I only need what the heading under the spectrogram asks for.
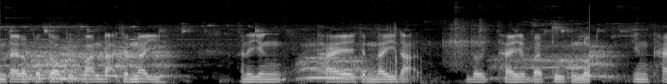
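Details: Separated from its mother and kept away from her side, a calf cries loudly through the pen. Rough, strained moos repeat in bursts with short silent breaks.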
